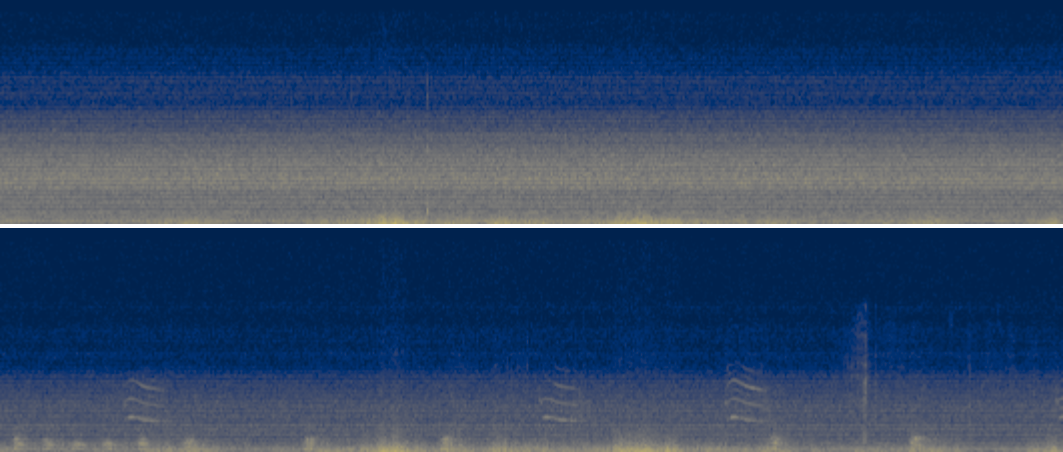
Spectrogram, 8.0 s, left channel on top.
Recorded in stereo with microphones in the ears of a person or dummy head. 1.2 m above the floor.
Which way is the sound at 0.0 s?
50° left (ahead or behind).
